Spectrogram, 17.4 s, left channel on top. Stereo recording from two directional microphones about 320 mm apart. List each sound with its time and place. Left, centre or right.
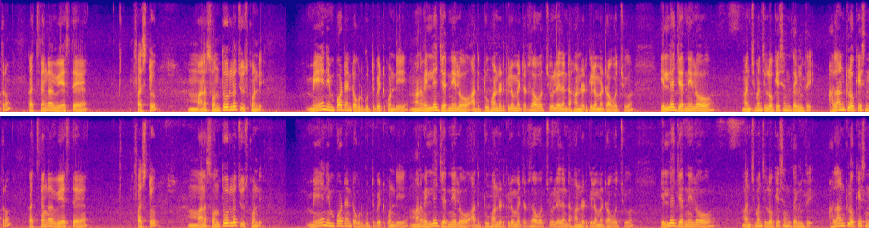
0.0 s a sound: left
0.8 s speech: centre
2.7 s speech: centre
